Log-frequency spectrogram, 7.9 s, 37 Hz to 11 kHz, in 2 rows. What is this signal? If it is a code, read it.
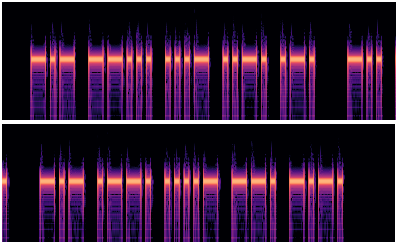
Morse code, heard as a keyed tone, about 25 wpm, 700 Hz. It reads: K7VFR DE KP4GC
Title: USA Callsign DE Callsign - 5 Characters - 25wpm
